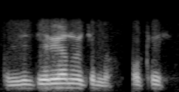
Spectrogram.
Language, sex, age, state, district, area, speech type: Malayalam, male, 60+, Kerala, Kottayam, urban, conversation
